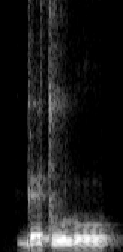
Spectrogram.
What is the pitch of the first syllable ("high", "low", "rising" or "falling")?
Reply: low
